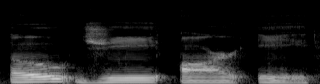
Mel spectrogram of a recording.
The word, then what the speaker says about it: ogre: would be agre o-g-r-e see the r is before the e but there's some words if you have an r e it's pronounced ER ogre I can't think of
